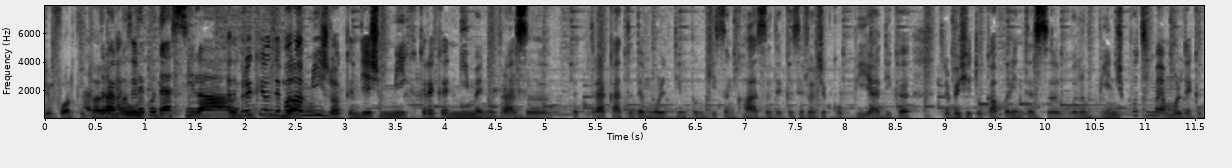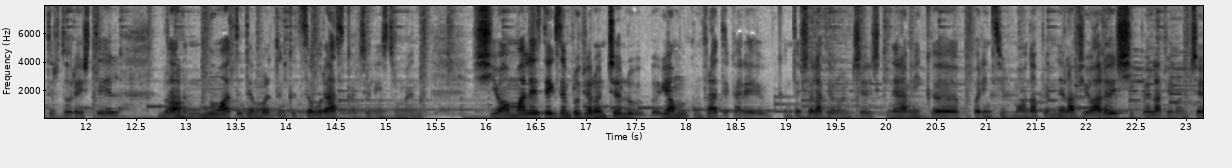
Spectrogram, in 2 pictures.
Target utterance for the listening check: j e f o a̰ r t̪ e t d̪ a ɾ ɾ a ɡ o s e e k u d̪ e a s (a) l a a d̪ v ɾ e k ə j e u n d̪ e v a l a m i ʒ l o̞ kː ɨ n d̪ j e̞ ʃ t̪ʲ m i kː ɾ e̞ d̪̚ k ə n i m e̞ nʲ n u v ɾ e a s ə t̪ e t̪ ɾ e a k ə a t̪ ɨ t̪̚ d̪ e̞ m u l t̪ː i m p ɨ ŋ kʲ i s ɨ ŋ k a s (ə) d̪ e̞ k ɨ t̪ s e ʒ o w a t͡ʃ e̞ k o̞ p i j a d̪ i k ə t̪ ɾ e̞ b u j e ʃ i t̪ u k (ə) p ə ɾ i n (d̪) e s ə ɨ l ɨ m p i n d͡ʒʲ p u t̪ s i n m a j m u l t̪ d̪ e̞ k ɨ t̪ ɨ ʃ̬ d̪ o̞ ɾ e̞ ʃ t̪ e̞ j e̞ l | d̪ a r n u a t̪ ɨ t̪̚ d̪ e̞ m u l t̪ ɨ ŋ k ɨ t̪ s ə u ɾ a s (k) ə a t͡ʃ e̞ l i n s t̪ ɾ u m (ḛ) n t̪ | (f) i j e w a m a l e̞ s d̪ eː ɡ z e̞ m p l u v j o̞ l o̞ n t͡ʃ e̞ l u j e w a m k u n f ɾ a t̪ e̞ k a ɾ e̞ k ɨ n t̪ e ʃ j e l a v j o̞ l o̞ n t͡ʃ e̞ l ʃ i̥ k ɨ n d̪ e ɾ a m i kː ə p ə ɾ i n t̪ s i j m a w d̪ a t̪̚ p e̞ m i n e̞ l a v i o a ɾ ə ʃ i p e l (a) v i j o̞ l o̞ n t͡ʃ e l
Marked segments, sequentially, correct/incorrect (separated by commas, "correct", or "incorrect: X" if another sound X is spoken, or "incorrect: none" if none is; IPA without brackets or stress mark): incorrect: i, correct, incorrect: a, incorrect: t̪, correct, correct, incorrect: ʃ, correct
